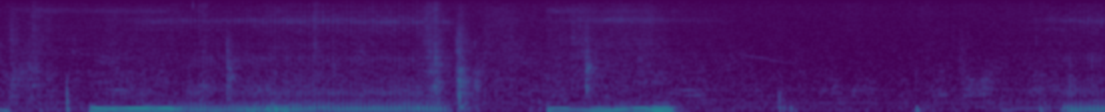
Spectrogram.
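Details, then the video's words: Sleeping French bulldog named Louie with loud, vibrating snores: a flat rumble followed by a wavering, rising-and-falling snort, then quiet breathing. "Louie the Frenchie - now that's a snore"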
